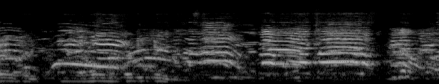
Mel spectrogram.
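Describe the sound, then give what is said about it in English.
A large crowd at a high school football game on a rainy night roars with many overlapping voices, including high-pitched shouts and cheers, sustained and fairly loud throughout with brief surges, like spectators in stands. “Well, there's a really big crowd for a night with as much rain as there is.”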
